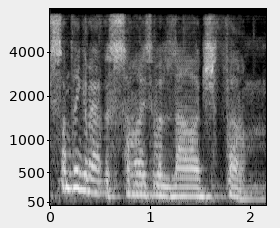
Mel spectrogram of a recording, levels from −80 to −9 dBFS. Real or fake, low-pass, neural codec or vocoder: fake; 7.2 kHz; vocoder, 24 kHz, 100 mel bands, Vocos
